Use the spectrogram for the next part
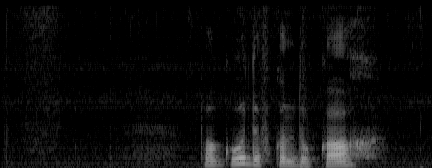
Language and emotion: Russian, sad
